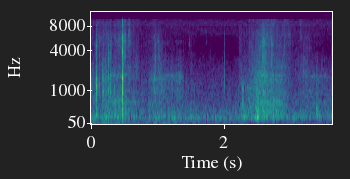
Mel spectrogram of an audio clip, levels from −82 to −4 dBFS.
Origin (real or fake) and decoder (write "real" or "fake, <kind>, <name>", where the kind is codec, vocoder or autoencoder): real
